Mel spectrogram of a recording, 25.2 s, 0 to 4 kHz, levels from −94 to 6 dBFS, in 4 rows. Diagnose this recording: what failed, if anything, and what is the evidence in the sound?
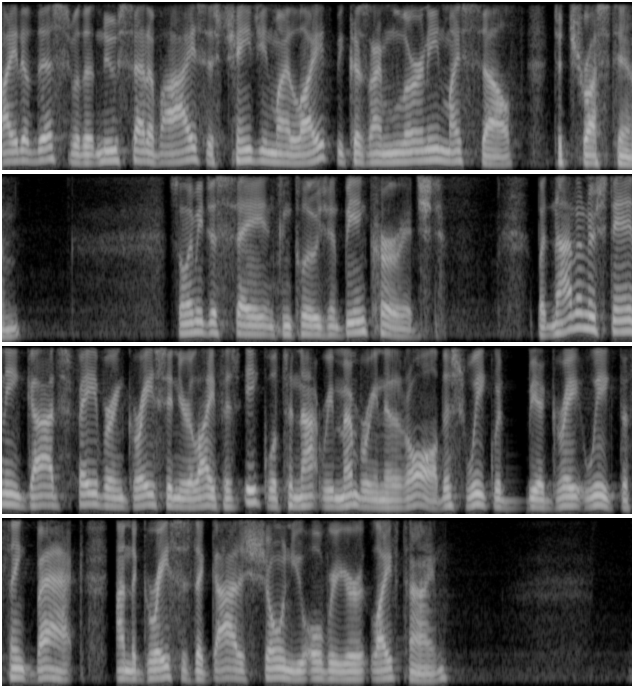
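Network: late packets likely drained the jitter buffer, causing a call audio freeze. At 17.64 s, after "week would", a 0.2 s fading buzz delays "be a great week" without losing any of it.

Call processing: a jitter buffer speed-up cut repeated pitch periods from 19.71 to 21.99 s, after "week to think back". The speech runs 8% fast at unchanged pitch up to "your lifetime".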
